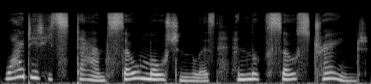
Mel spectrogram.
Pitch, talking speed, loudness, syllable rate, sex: 230 Hz, 160 wpm, -20 LUFS, 3.8 syllables/s, female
